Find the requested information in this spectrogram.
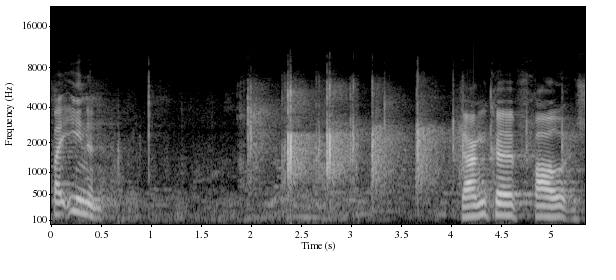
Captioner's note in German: Beifall bei der LINKEN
